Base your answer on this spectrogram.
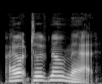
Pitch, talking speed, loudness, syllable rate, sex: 165 Hz, 350 wpm, -15 LUFS, 6.5 syllables/s, male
